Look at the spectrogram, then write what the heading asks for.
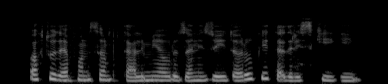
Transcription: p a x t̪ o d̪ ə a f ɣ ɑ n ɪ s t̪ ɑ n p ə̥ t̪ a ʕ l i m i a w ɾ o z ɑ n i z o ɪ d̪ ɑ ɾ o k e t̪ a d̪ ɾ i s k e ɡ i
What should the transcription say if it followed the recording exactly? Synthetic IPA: p a x t̪ o d̪ ə a f ɣ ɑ n ɪ s t̪ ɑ n p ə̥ t̪ a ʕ l i m i a w ɾ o z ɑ n i z o ɪ d̪ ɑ ɾ o k e t̪ a d̪ ɾ i s k e ɡ i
